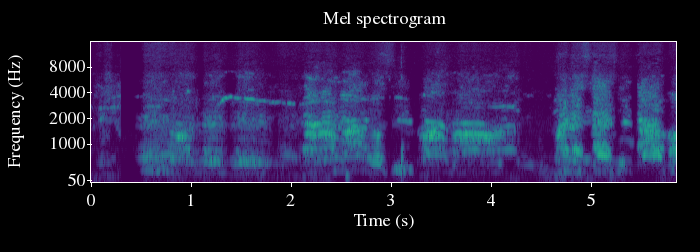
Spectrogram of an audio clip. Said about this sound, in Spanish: Ah, ahí está, ahí está, ahí está, ahí está, ahí está, la arenga de Santa Fe, mira, mira, escuchen, escuchen.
